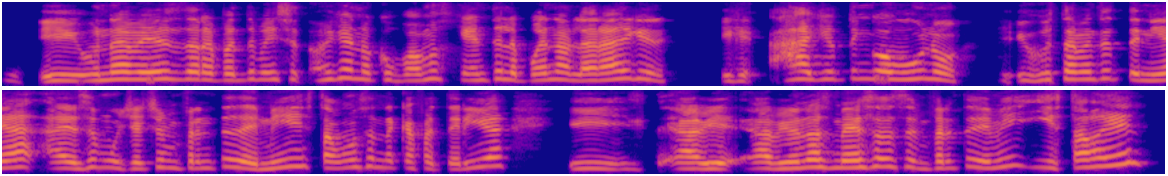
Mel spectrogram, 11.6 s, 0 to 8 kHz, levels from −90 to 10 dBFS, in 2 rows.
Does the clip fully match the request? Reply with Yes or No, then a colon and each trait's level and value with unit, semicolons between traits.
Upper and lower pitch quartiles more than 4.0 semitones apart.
No: average, 3.2 semitones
